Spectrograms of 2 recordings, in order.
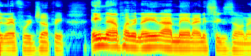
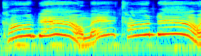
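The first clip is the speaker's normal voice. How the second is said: much higher, mocking sing-song calm down; much slower than usual. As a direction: taunt him in a high squeaky voice. Mocking friend during game argument.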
